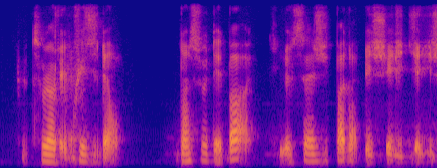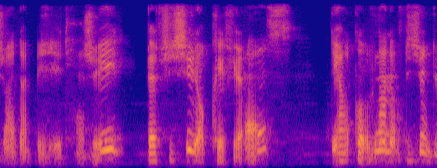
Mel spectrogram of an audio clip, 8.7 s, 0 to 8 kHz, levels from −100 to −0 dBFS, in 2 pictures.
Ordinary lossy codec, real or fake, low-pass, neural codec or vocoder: none; fake; 7.2 kHz; autoencoder, 22.05 kHz, a latent of 192 numbers a frame, VITS, trained on one speaker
